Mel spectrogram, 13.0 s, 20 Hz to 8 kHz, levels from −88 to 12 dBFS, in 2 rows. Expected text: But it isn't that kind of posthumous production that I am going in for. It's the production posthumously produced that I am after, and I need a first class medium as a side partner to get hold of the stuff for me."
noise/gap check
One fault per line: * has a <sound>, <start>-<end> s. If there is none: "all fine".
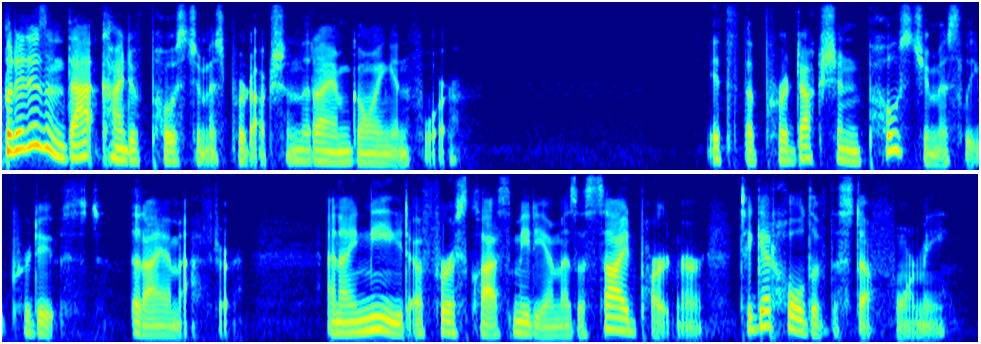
all fine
